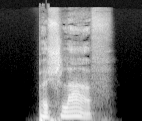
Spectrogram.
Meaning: singular imperative of beschlafen
- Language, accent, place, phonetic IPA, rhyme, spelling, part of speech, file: German, Germany, Berlin, [bəˈʃlaːf], -aːf, beschlaf, verb, De-beschlaf.ogg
